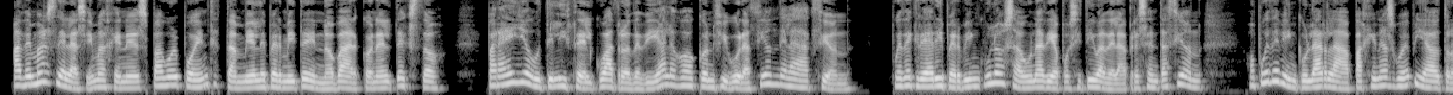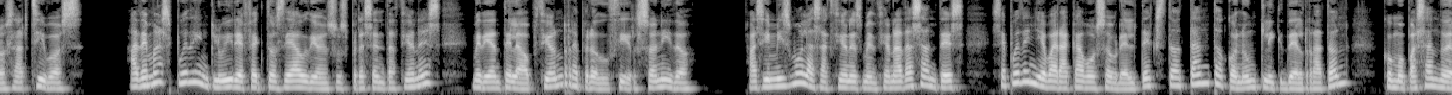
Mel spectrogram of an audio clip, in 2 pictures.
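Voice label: Spanish informative, female; spansk-europa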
